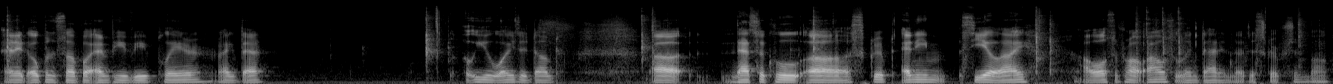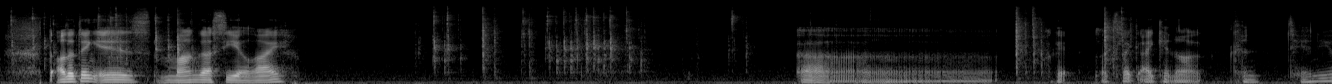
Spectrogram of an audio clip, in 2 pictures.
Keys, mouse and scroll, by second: 0.0 Escape, 4.2 q, 6.3 typing, 6.4 Return, 8.1 Up, 10.3 BackSpace, 10.5 F12, 11.4-15.3 typing, 13.6 ctrl+l, 17.3-19.8 typing, 20.6 Up, 23.4 BackSpace, 23.6 BackSpace, 24.3 BackSpace, 24.5 BackSpace.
